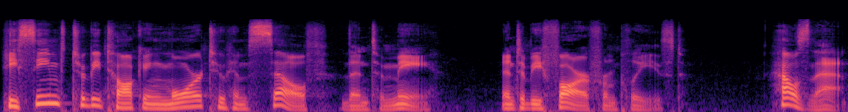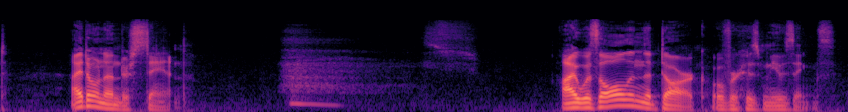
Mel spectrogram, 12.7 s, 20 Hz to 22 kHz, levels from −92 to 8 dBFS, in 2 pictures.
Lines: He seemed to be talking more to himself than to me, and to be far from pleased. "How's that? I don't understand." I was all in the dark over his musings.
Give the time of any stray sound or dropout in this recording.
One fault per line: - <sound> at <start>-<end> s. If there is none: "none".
- sigh at 8.4-10.0 s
